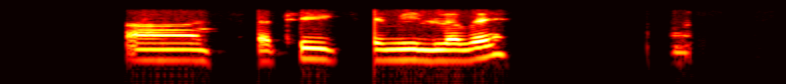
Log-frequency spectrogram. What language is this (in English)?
Maithili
